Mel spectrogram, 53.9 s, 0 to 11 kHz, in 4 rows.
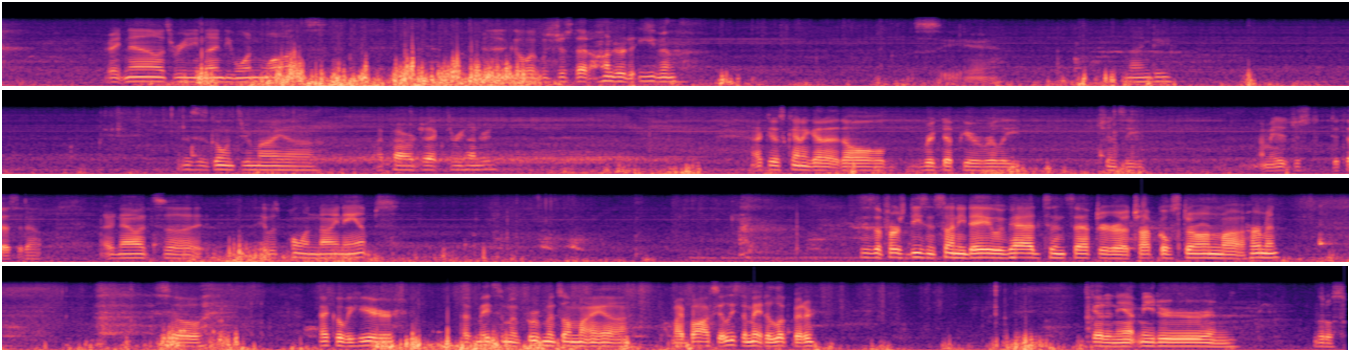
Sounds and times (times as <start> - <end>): Speech: 1.1 - 3.2, 4.9 - 6.9, 11.2 - 11.8, 15.3 - 18.6, 21.0 - 23.7, 26.0 - 27.4, 28.0 - 31.0, 35.6 - 39.8, 42.0 - 42.6, 43.6 - 44.4, 45.0 - 48.6, 51.3 - 52.8, 53.6 - 53.8.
